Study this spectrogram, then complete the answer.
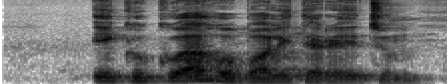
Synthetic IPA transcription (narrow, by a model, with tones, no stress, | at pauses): i˨ku˨ku˨a˦ɦʊ˨bɔ˨li˨te˨ɾe˨e˨tu˦m̩˦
